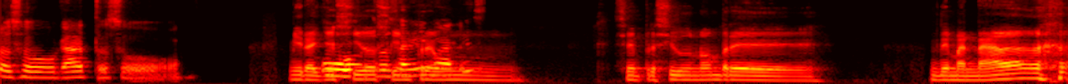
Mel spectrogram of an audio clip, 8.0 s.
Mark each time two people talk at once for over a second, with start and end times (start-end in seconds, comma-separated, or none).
2.4-3.6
